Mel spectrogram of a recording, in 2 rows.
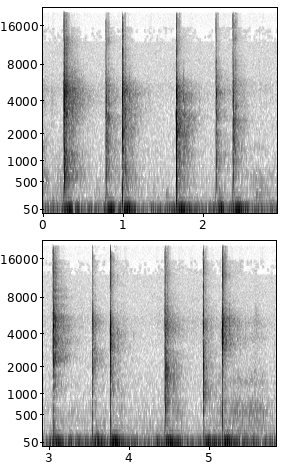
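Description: Hand claps in repeating triplets, a clap then a quick pair, in a galloping 'Ken-tuc-ky' rhythm: a clapped imitation of an S3 ventricular gallop.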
